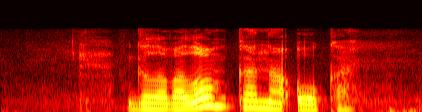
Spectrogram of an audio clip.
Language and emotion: Russian, positive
